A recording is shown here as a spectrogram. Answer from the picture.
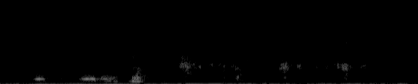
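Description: Faint squeaks and rubbing of a duster wiped across a whiteboard in several short strokes.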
